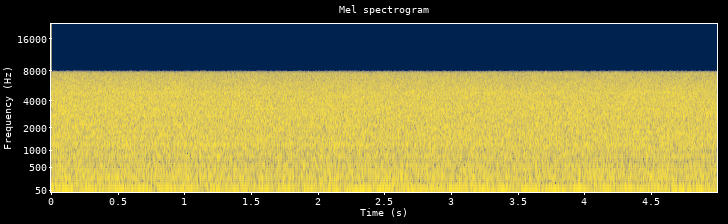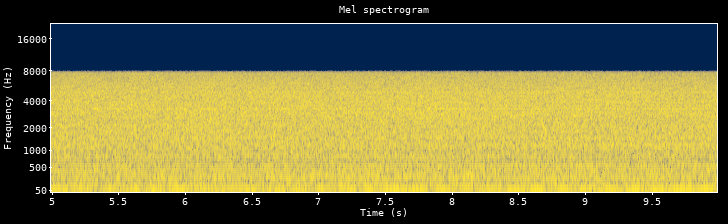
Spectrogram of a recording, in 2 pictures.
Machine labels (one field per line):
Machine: fan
